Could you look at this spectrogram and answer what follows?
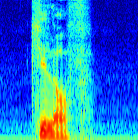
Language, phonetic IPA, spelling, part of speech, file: Polish, [ˈcilɔf], kilof, noun, Pl-kilof.ogg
